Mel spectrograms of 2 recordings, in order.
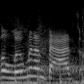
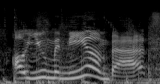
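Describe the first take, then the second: First: The word is said in an American way. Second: The word is said in a British way.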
